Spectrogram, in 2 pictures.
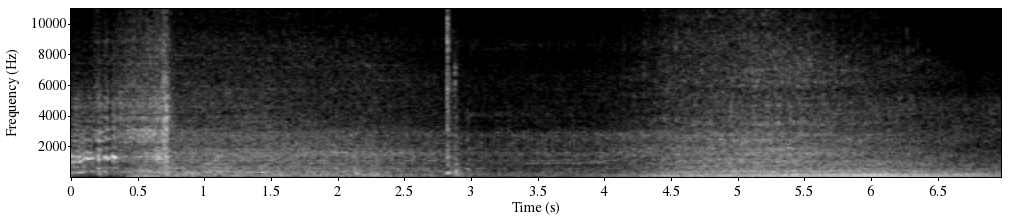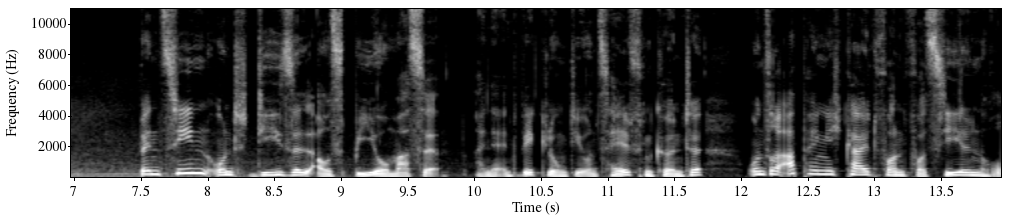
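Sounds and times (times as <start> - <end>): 
car engine cranking and catching: 0.0 - 11.0
speech: 7.5 - 13.9.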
